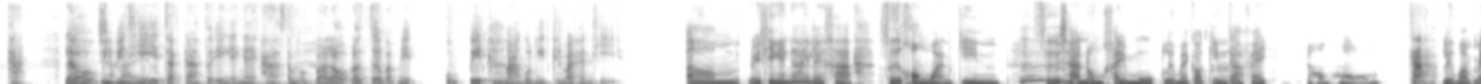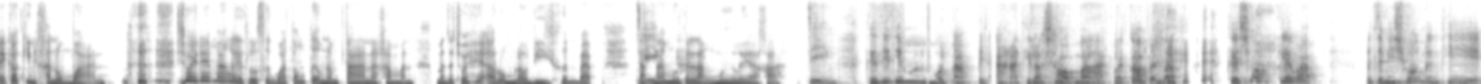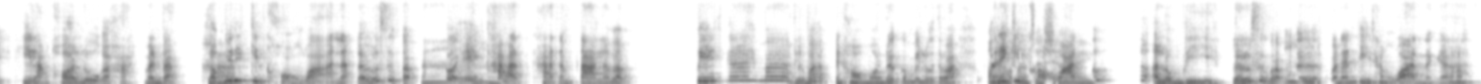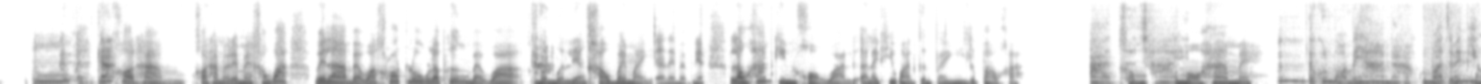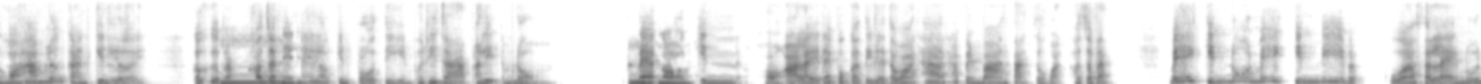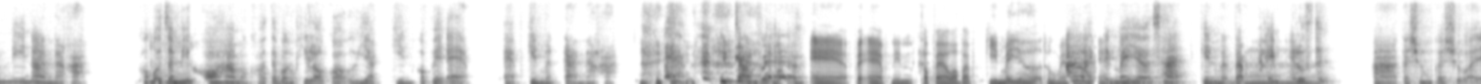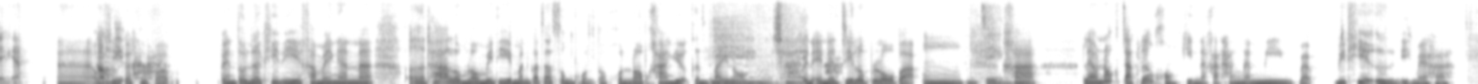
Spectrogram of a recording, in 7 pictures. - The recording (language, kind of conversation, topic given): Thai, unstructured, มีอะไรช่วยให้คุณรู้สึกดีขึ้นตอนอารมณ์ไม่ดีไหม?
- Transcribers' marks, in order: chuckle; laughing while speaking: "ชอบมาก"; chuckle; other background noise; tapping; laugh; laughing while speaking: "แอบ มีการไปแอบ"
